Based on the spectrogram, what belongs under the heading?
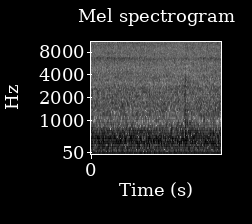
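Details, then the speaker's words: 2009 Skoda Octavia A5 1.6 MPI petrol, 236,000 km, under the bonnet with the A/C compressor just engaged: quiet, smooth idle with a faint steady hum, no ticking or stumble, no smoke, misfire or breather blow-by; normal idle. "кондиціонер справний компресор вмикається якраз вмикунувся компресія есть мотор не димить не троїть не сапунить"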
